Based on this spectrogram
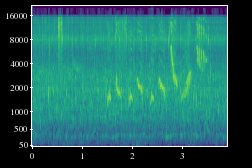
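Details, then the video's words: Greater green leafbird song used as a master recording for training birds: a run of short whistled notes, rising and falling, about two to three per second, with a hiss like trickling water behind. "masteran cucak ijo gacor BONGKAR ISIAN masteran istimewa"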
